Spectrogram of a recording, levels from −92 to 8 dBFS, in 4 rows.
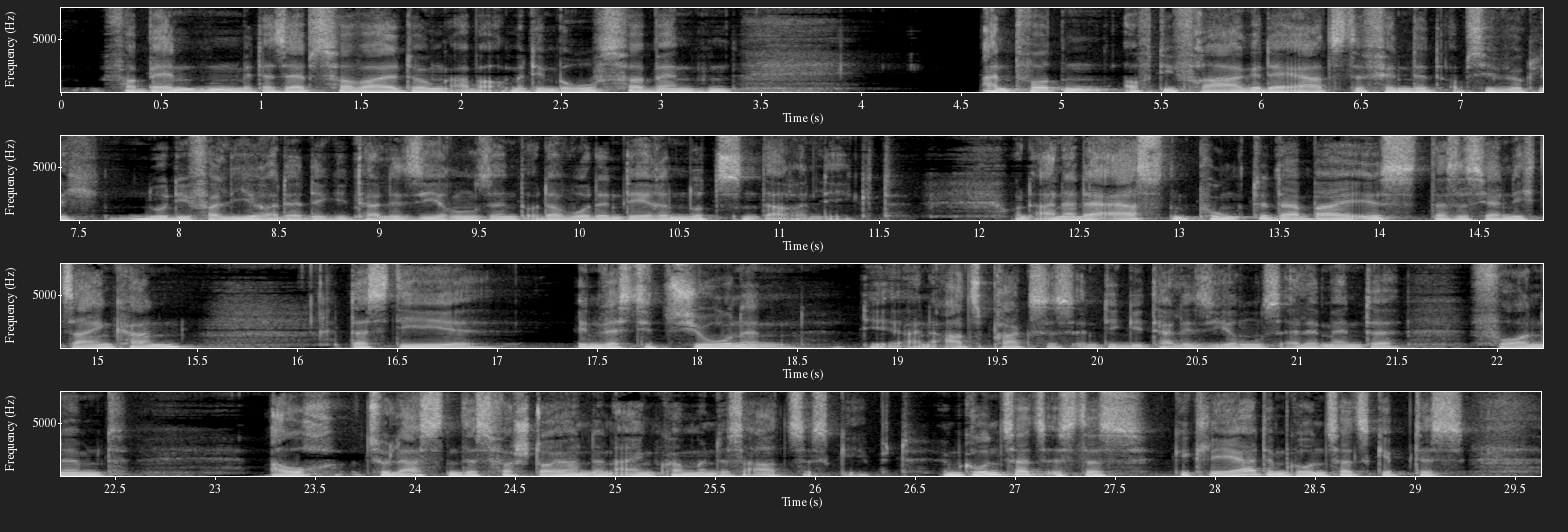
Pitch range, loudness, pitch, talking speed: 100-125 Hz, -19 LUFS, 110 Hz, 145 wpm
